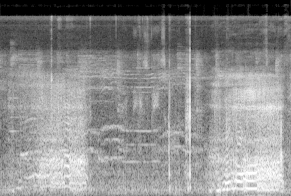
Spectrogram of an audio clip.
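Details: A father snoring while asleep, recorded quietly by his child.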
